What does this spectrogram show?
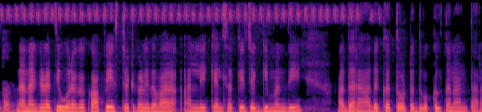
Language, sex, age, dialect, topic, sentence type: Kannada, female, 18-24, Central, agriculture, statement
